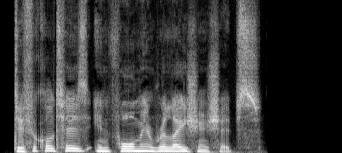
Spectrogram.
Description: [‘dɪfɪk(ə)ltɪz ɪn ‘fɔːmɪŋ rɪ’leɪʃ(ə)nʃɪps][‘дифик(э)лтиз ин ‘фо:мин ри’лэйш(э)ншипс]трудности в формировании отношений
